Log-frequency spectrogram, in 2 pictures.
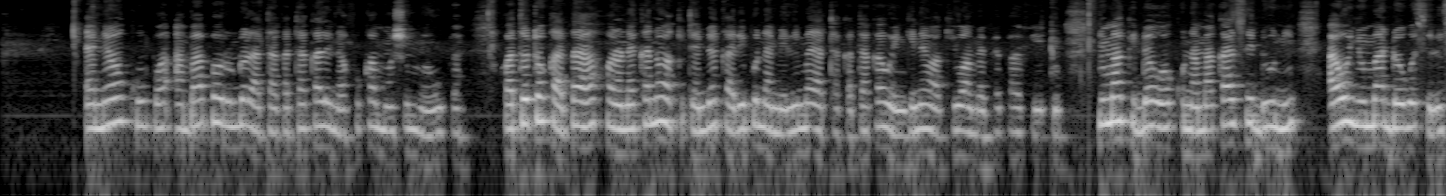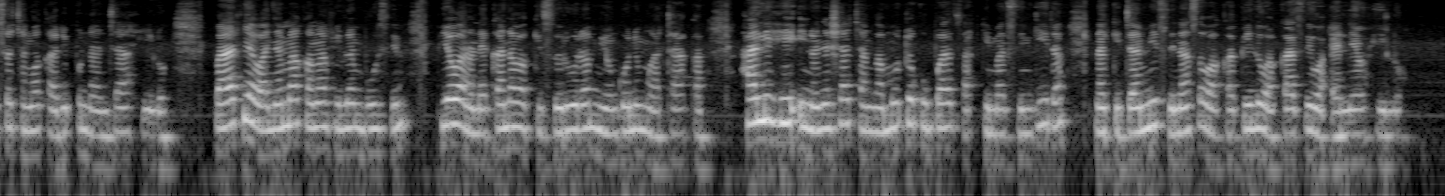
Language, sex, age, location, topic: Swahili, female, 18-24, Nairobi, government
